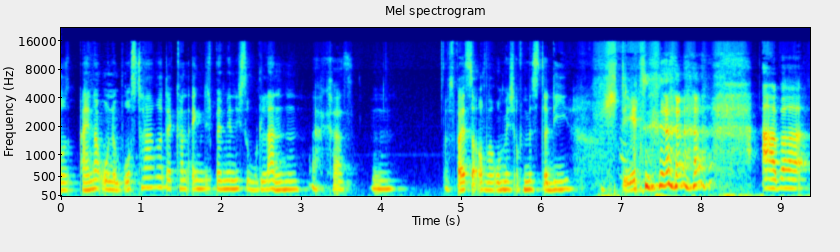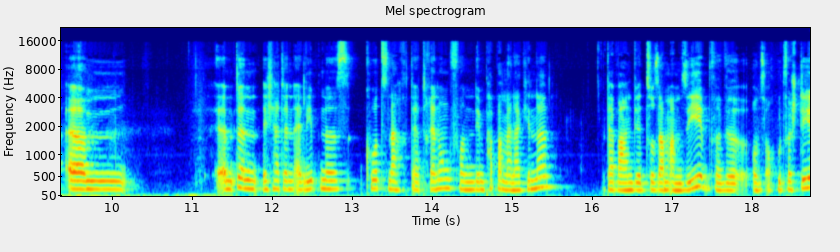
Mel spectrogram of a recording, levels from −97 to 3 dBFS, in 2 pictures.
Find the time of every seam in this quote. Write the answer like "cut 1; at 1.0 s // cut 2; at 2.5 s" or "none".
cut 1; at 11.6 s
